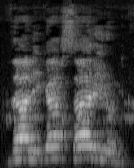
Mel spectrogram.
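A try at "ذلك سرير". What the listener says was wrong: Ada yang ganjal enggak? Sanya jangan panjang. Jangan sarirun. Sarirun.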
